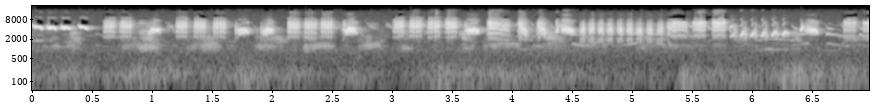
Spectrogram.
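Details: Belgian sedge warbler, Uitkerkse Polder, May 2016, pouring out a loud, hurried song of harsh rattling notes, buzzy repeated elements and fast trilled runs, accelerating into dense chatter.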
